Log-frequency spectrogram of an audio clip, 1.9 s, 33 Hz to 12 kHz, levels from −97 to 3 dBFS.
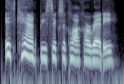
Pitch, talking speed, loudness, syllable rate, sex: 195 Hz, 195 wpm, -19 LUFS, 5.4 syllables/s, female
